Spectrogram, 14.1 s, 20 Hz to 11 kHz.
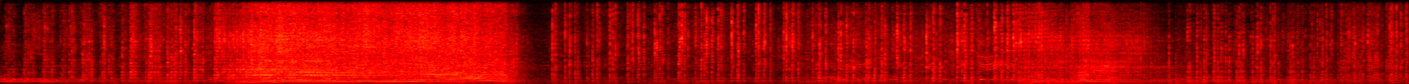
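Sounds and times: engine crackling and popping: 0.0 - 14.0
car engine revving hard: 0.8 - 5.5, 10.0 - 14.0.

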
